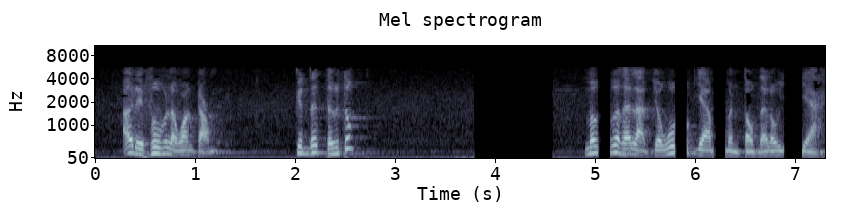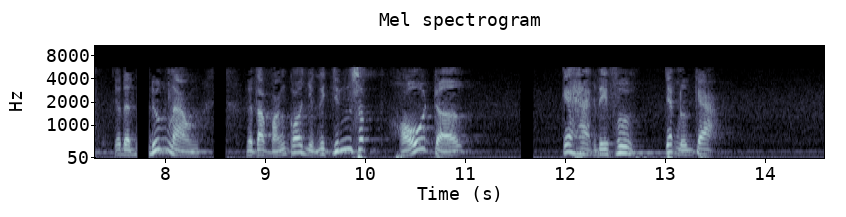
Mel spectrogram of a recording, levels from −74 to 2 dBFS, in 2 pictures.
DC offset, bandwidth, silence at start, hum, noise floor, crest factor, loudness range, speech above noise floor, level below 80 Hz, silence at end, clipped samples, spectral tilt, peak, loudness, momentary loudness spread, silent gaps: under 0.1%; 5.8 kHz; 0.3 s; none; -48 dBFS; 18 dB; 6 LU; 26 dB; -40 dBFS; 0.75 s; under 0.1%; -9.5 dB/octave; -6 dBFS; -23 LUFS; 9 LU; 3.87-4.57 s, 5.06-5.13 s, 5.83-5.90 s, 6.21-6.29 s, 6.91-7.05 s, 7.74-7.82 s, 8.51-8.59 s, 11.58-11.67 s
